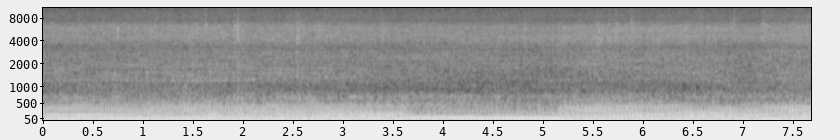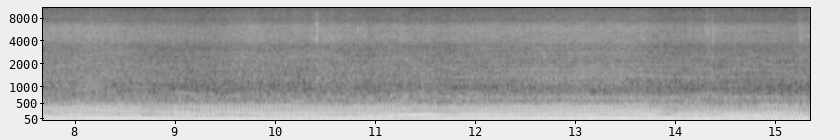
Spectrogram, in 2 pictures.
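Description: Tyres crunch over a muddy dirt track.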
